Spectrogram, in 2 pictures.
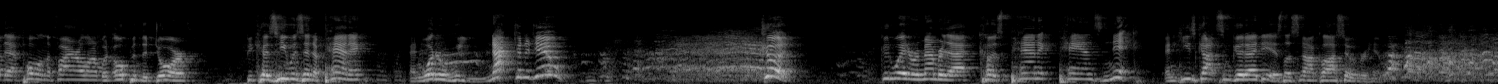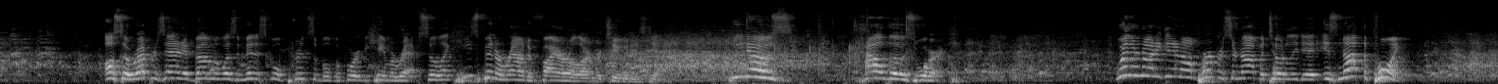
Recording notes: Recorded LIVE at Chicago’s Historic Green Mill Lounge on October 7th 2023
